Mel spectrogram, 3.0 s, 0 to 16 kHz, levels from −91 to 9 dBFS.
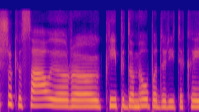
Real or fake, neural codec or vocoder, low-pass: fake; codec, 24 kHz, 0.9 kbps, DualCodec; 10.8 kHz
